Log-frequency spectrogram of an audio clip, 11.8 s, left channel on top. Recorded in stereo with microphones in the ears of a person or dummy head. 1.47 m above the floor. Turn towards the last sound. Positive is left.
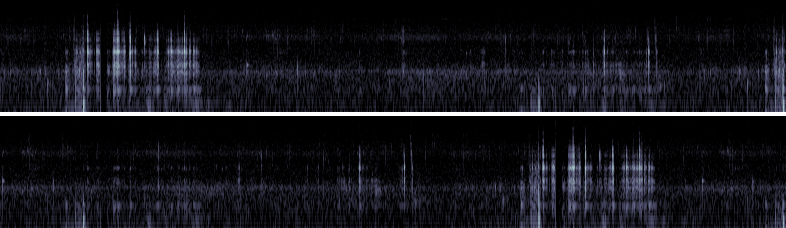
No sound to turn to.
